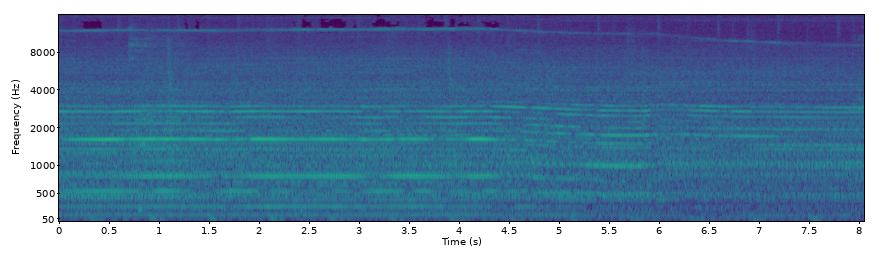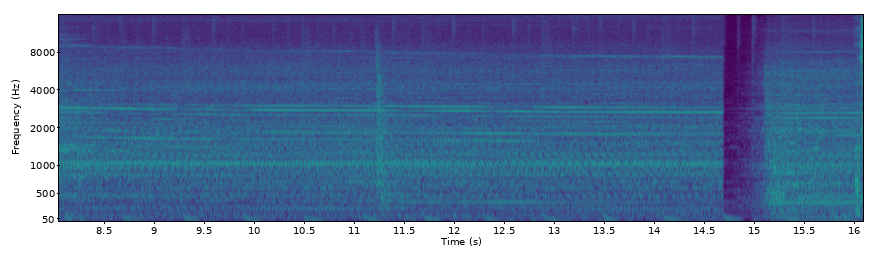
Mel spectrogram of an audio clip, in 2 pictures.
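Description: Heavy diesel engine of a mobile crane running steadily while the crane holds a suspended load, its hum shifting a little in pitch about five seconds in. The sound drops out briefly near the end.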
